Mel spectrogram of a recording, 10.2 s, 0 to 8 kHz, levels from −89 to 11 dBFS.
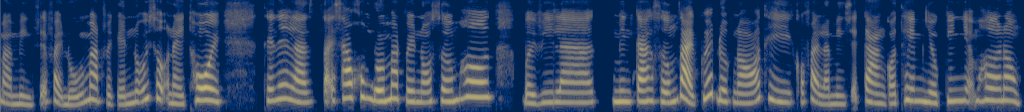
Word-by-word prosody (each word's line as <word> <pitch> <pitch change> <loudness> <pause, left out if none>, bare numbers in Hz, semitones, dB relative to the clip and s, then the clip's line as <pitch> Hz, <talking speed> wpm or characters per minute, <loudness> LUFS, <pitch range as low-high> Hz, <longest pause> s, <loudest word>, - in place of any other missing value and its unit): mà 255 -4 -4
mình 220 -2 -5
sẽ - - -6
phải 295 -5 -2
đối 205 +3 -4
mặt 335 0 0
với 230 -3 -9
cái 215 0 -6
nỗi 280 +9 -2
sợ 360 - +1
này 230 -2 -3
thôi. 325 -2 +6 0.5
Thế 310 - 0
nên 365 +2 0
là 280 -4 +1
tại 315 - -1
sao 380 +3 +5
không 405 -2 0
đối 295 -1 +7
mặt 365 +3 +3
với 290 -1 +1
nó 275 0 -2
sớm 300 0 0
hơn? 410 +1 +5 0.3
Bởi 245 -1 -1
vì 270 +1 -4
là 270 -1 -2 0.2
mình 285 0 +2
càng 300 0 +3
sớm 285 -1 0
giải - - +7
quyết 440 +6 -1
được 295 -3 -2
nó 255 +3 0
thì 290 -8 -3
có 265 - -10
phải - - +1
là 220 - -5
mình 225 0 -6
sẽ - - -9
càng 260 -6 0
có 240 0 -3
thêm 320 -2 -1
nhiều 265 -3 0
kinh 300 0 -2
nghiệm 310 - -6
hơn 315 0 0
không? 310 -1 +1
290 Hz, 280 wpm, -24 LUFS, 265-325 Hz, 0.5 s, đối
